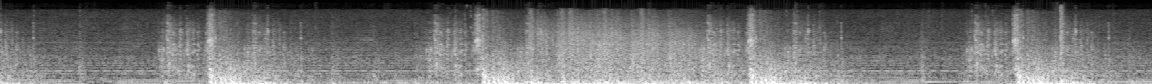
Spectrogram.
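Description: Bombs blowing up in a tower-defense style video game, heard as several loud booming blasts spaced a second or two apart, each a broad burst with a rumbling tail, with no talk over them.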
